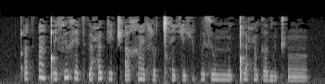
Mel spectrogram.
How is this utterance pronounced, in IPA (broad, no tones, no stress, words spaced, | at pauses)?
qʼɯt͡sʼãǃe ɬɯxɛ t͡sʼɯħɯke t͡ʃʼaχɛ̃ɬo ǀʰɛ̃çʌçu pɯsunːũ ǃɯħũkʌɡũ t͡ʃʼõ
